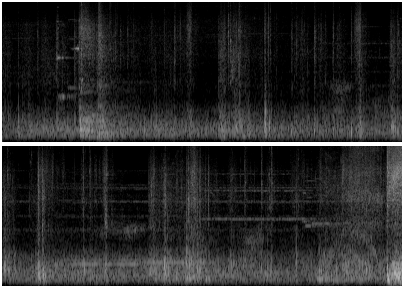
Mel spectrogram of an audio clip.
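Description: Footsteps run across hard rock.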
